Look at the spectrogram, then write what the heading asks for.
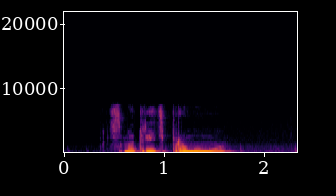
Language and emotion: Russian, neutral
